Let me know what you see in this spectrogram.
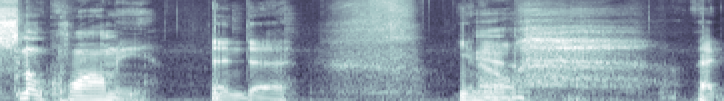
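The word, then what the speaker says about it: Snoqualmie: which as you know Fanboy as you know snow kwami is up in Washington I learn I just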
